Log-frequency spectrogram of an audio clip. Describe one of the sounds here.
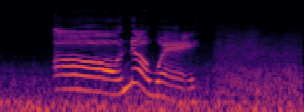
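A woman cries out in alarm through a microphone.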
